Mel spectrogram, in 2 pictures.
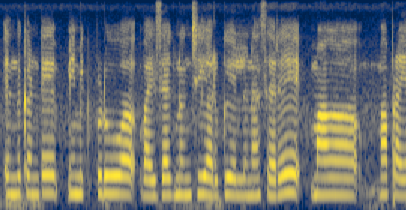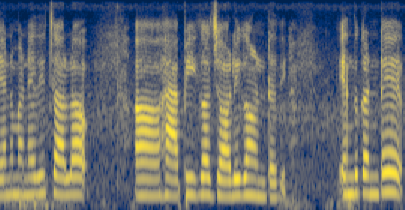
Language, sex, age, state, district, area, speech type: Telugu, female, 18-30, Andhra Pradesh, Visakhapatnam, rural, spontaneous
